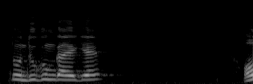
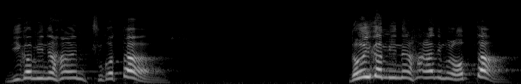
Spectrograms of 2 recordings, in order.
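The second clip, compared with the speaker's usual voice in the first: 높고 크게 고함치는 골리앗; 하나님을 조롱하며 크게 외쳐라; Goliath's shout; 8 semitones higher, 13 dB louder than usual. Retold or imitated. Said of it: "골리앗이 소리를 지르는 겁니다". (골리앗이 이스라엘을 향해 외치는 큰 고함)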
